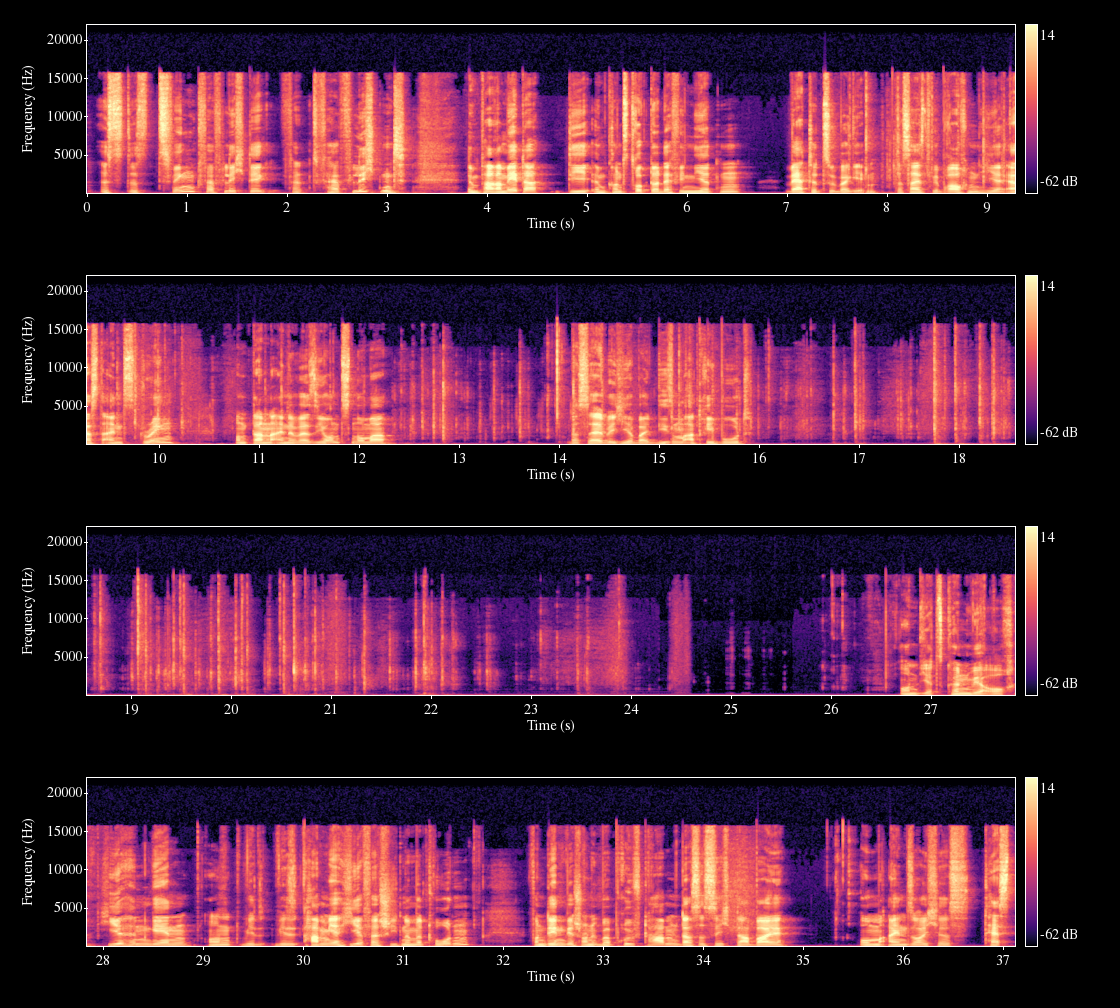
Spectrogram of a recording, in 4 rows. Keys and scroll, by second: 8.0-13.3 typing, 8.3 Left, 9.6 Left, 13.4 Down, 13.6 Down, 13.8 Down, 14.1 Down, 14.4 Left, 15.0-15.7 typing, 16.8 (, 17.8-23.5 typing, 21.3 Right.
